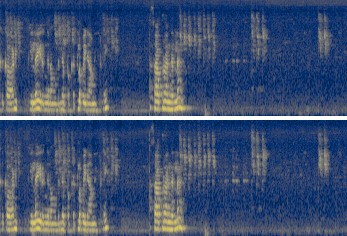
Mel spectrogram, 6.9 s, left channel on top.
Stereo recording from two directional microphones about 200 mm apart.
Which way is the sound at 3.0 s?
10° right (ahead or behind).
